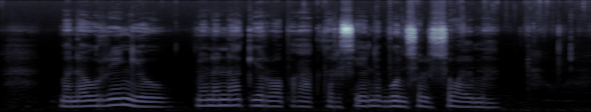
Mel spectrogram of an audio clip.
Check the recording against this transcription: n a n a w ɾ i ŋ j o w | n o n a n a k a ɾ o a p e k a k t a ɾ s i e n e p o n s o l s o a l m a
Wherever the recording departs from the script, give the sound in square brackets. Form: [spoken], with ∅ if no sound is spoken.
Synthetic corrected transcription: [m] a n a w ɾ i ŋ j o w | n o n a n a k [i] ɾ o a p [a] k a k t a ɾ s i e n e [b] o n s o l s o a l m a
